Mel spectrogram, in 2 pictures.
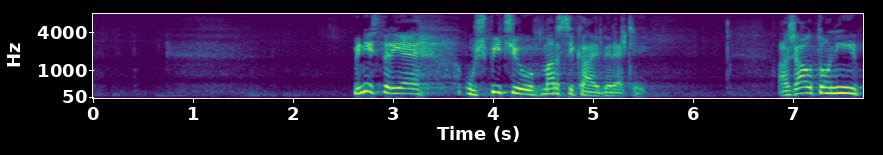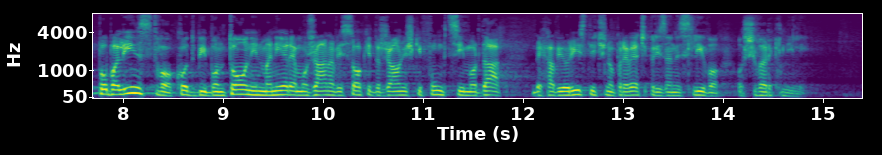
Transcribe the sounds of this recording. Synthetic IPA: miniːst̪əɾjɛuʃpit͡ʃiwmaɾsikajbiɾɛːkli | aʒawt̪oːnipɔbalinst̪ʋɔkɔd̪bibɔnt̪oːninmaneːɾɛmɔʒaːnaʋisɔːkid̪əɾʒaːwniʃkifuŋk̚t̪siːmɔɾd̪abɛxaʋiɔɾist̪it͡ʃnɔpɾɛʋɛt͡ʃpɾizanɛsliːʋɔɔʃʋəɾknili

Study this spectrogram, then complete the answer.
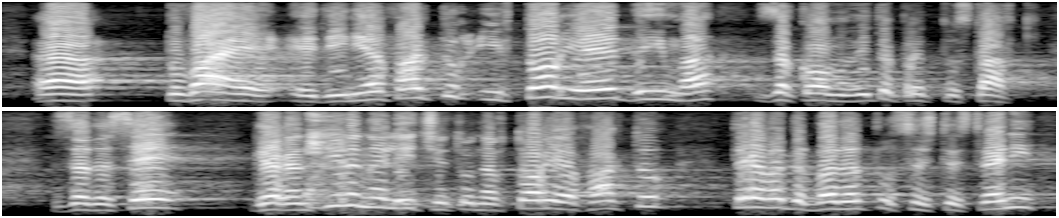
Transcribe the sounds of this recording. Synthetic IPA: t̪ovaɛɛd̪inijəfakt̪oɾift̪ɔɾiəɛd̪ɐiməzɐkɔnovit̪ɛpɾɛt̪̚post̪afkʲi̥ | zɐd̪ɐsɛɡɐɾɐnt̪iɾənɐlit͡ʃiɛt̪onɐft̪ɔɾijəfakt̪oɾ | t̪ɾʲabvəd̪ɐbɤd̪ət̪osəʃt̪ɛst̪vɛni

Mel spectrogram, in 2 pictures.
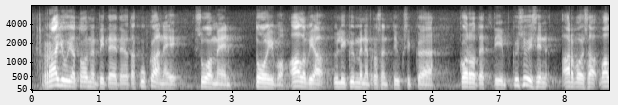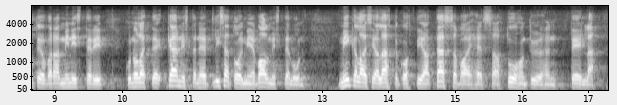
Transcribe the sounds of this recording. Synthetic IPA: rɑjujɑt̪oimempit̪eit̪æjoit̪ɑkukɑːnei | suomeːn | t̪oiʋoʔɑlʋiɑylikymːenemprosent̪ːiyksikːøæ | koɾot̪et̪ːiːnkysyisinɑrʋoisɑʋɑlt̪ioʋɑɾɑminist̪eɾikunolet̪ːekæynːist̪æneːt̪lisæt̪oimieʋɑlmist̪elun | miŋkælɑisiɑlæht̪økoht̪iɑt̪æsːæʋɑiheːsːɑt̪uohont̪yøhønt̪eilːæ

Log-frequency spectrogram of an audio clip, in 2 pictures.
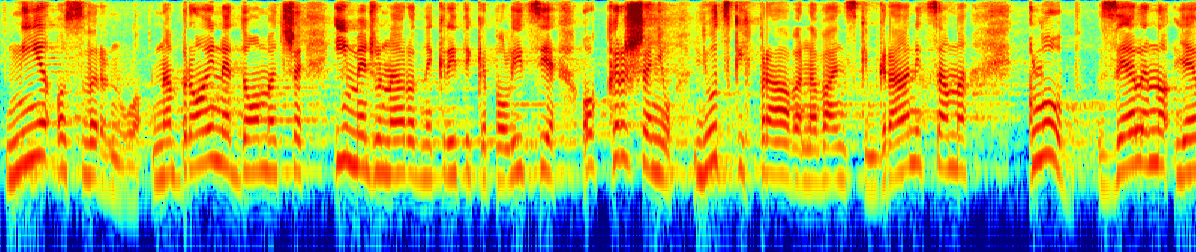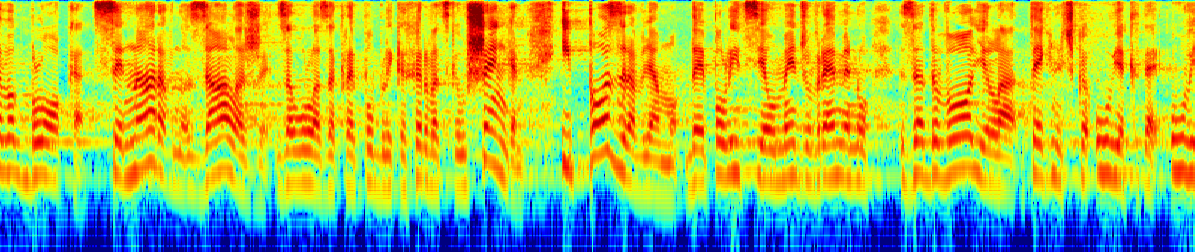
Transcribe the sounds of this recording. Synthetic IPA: nije̞ʔo̞sʋr̩nulo̞̰nabɾo̞ːjne̞d̪o̞mat͡ɕe̞ | ime̞d͡ʒunaːɾo̞d̪ne̞kɾit̪ike̞po̞lit̪sije̞okr̩ʃeɲuʎut̪skixpɾaːʋanaʋaɲskimɡɾanit̪sama | kluːb | ze̞le̞no̞ʎe̞ːʋo̞ɡ̚blˠo̞ka̰se̞naːɾaʋno̞zalˠaʒḛzaulazakɾe̞publikexr̩ʋat̪ske̞uʃe̞ŋɡenipo̞zd̪ɾaʋʎamo̞d̪aje̞po̞lit̪sijaume̞d͡ʑuʋɾe̞me̞nu | zad̪o̞ʋo̞ʎilat̪e̞xnit͡ʃkeʔujeu

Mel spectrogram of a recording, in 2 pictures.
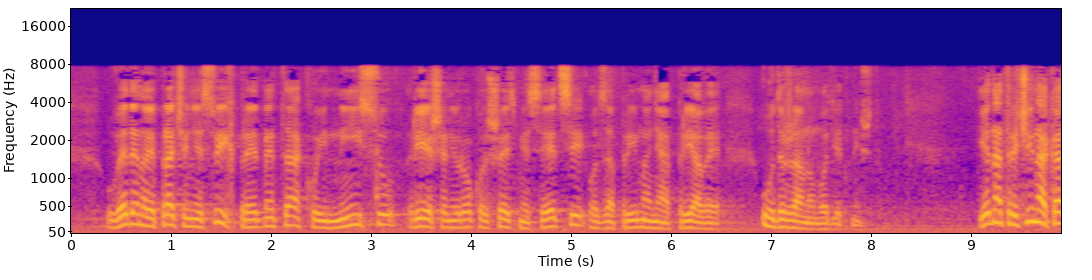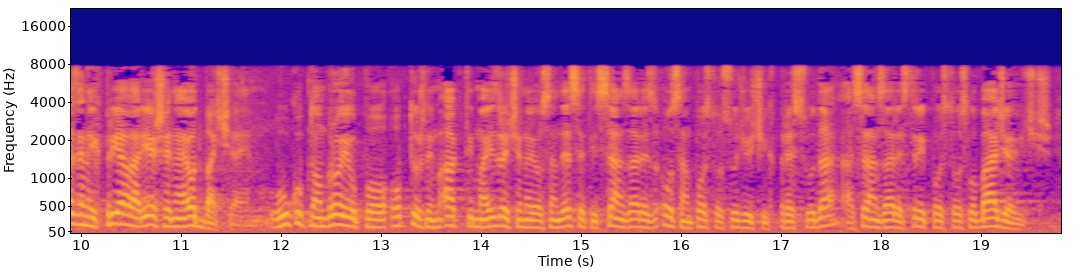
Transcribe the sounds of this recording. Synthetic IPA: uʋe̞d̪e̞no̞je̞pɾat͡ɕeɲe̞sʋiːxpɾe̞ːd̪me̞t̪akʰo̞jiniːsuɾje̞ʃe̞niuɾo̞kuod̪ʃe̞ːst̪mje̞se̞ːt̪siʔo̞d̪zapɾiːmaɲapɾijaʋe̞ | ud̪r̩ʒaːʋno̞mo̞d̪je̞t̪nḭʃt̪vu̥ | je̞d̪nat̪ɾe̞t͡ɕinakazne̞nixpɾijaʋaɾje̞ʃe̞naje̞o̞d̪bat͡ɕa̰jḛmuukupno̞mbɾo̞jupo̞ʔo̞pt̪uʒnimakt̪imaizɾet͡ɕe̞no̞jeo̞samd̪e̞se̞t̪ise̞d̪amzaːɾe̞zo̞sampo̞st̪o̞ːsud͡ʒujut͡ɕixpɾe̞suːd̪aa̰se̞d̪amzaːɾe̞st̪ɾiːpo̞st̪o̞ːslˠo̞baːd͡ʑajut͡ɕi̥x

